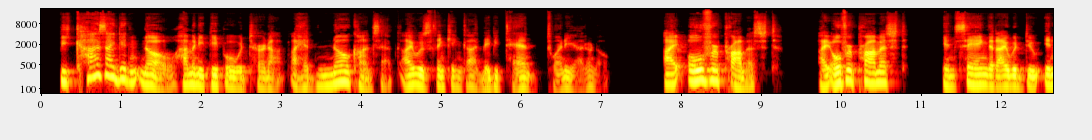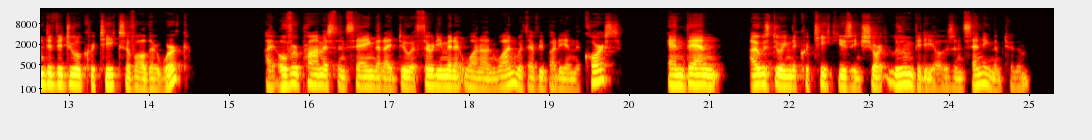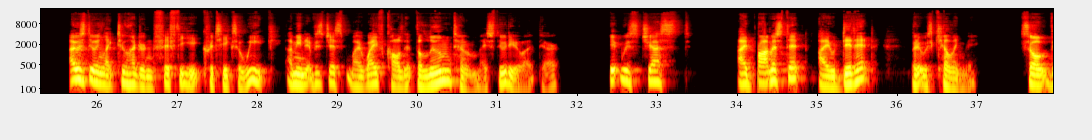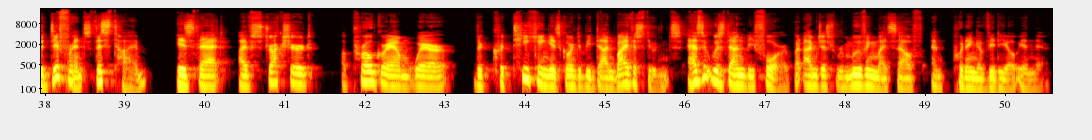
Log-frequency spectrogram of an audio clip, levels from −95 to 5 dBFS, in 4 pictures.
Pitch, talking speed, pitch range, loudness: 125 Hz, 180 wpm, 115-145 Hz, -20 LUFS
